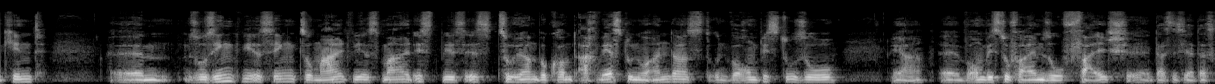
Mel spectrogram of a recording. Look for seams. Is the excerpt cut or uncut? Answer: cut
